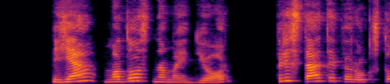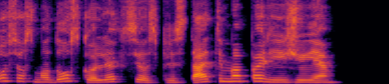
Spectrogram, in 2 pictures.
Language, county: Lithuanian, Vilnius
